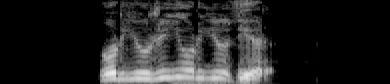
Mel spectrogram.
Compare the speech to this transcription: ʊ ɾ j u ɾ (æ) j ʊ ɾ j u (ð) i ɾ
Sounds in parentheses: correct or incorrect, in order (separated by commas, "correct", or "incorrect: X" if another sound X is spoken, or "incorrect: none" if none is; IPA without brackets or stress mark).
incorrect: i, correct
